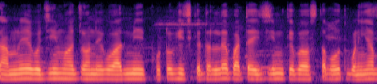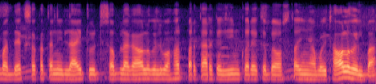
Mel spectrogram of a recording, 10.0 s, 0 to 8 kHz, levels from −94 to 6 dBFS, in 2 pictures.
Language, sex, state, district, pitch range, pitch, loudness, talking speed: Bhojpuri, male, Bihar, East Champaran, 125-135 Hz, 130 Hz, -20 LUFS, 250 wpm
